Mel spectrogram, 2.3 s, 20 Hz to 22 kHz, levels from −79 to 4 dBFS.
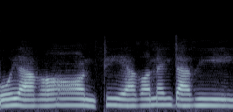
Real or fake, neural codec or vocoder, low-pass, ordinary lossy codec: fake; codec, 16 kHz, about 1 kbps, DyCAST, with the encoder's durations; 7.2 kHz; AAC, 32 kbps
